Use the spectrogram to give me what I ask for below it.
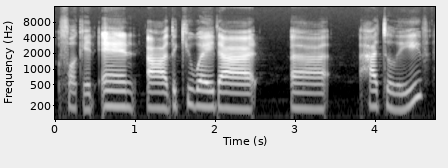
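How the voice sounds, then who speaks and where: A woman's voice: fairly low pitch, flat delivery, takes it slowly, sharp tone, clean tone, dry recording. A young adult woman in a rambling, profane, self-mocking casual rant about her work. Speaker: vlogger.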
